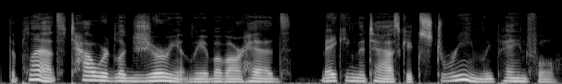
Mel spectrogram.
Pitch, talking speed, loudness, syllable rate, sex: 150 Hz, 130 wpm, -18 LUFS, 4.7 syllables/s, female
